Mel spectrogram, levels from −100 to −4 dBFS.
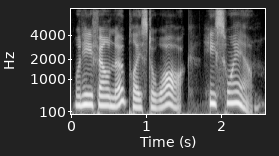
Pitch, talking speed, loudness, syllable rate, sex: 220 Hz, 210 wpm, -16 LUFS, 4.2 syllables/s, female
